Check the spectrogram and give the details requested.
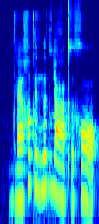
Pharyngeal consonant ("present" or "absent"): present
